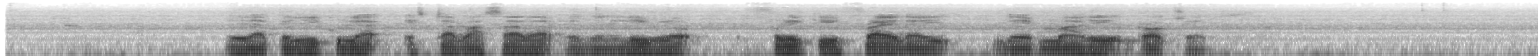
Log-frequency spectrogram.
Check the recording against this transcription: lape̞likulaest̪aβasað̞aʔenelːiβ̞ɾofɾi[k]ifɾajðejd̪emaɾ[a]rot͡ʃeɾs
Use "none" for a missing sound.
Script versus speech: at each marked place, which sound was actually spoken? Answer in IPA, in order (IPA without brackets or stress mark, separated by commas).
k, i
